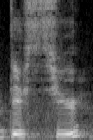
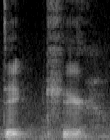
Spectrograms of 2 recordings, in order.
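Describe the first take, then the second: First: The c is pronounced as an s sound. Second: The c is pronounced as a k sound. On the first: The speaker calls it right. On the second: The speaker calls it wrong.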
